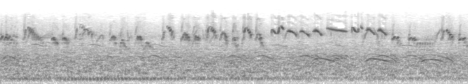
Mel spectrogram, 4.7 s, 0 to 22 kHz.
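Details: Eurasian skylark morning song, 15 May 2021, east-side vegetable garden of Yanagishima Sports Park, Nikon COOLPIX P1000: quick high chirps and upslurred whistles in a busy run, with softer arched lower notes from another bird beneath.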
